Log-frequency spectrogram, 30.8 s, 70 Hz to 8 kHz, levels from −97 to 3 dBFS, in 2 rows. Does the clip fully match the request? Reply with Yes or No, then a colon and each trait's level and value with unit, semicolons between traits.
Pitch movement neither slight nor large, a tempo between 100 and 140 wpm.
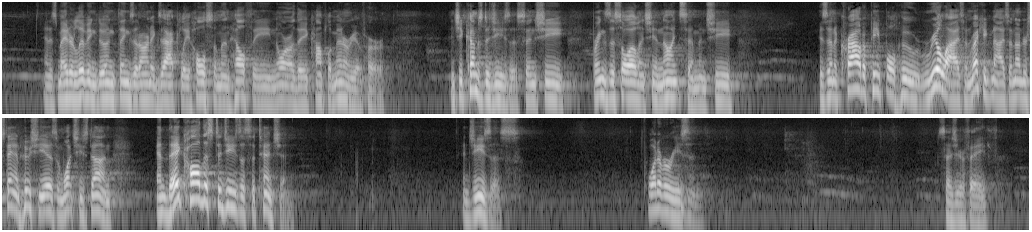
Yes: average, 4.3 semitones; slow, 135 wpm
